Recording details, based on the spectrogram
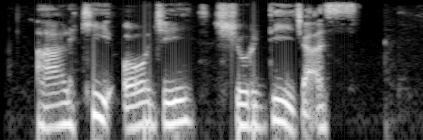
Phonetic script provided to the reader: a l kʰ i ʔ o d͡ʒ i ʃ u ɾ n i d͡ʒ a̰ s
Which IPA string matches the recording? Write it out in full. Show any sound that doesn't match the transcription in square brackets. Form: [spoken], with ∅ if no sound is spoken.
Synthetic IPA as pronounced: a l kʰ i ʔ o d͡ʒ i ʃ u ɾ [d] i d͡ʒ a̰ s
